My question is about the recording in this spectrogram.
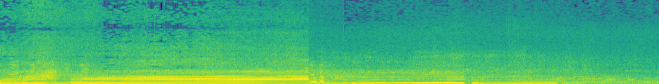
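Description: Race touring car engine pulling away from the hillclimb start, its note climbing steadily for about five seconds, then dropping sharply at a gear change about six seconds in. It holds a steady lower note, drops again near nine and a half seconds, and fades as the car goes away.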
